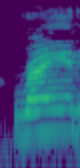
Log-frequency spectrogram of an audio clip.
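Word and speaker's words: Rhian: gonna say his names it's like r h i a n Ryan and Mish and they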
